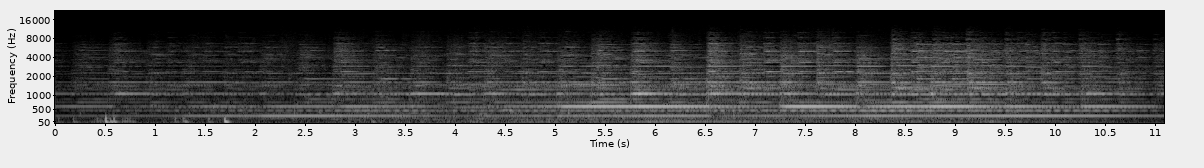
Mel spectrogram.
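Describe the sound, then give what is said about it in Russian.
Church bells of the Svyatogorsky Monastery ring in a dense, continuous peal, with several bells struck repeatedly and their long metallic tones overlapping and humming on; loud, with no talking. “Бориса Годунова будет ставить с колоколами Святогорского монастыря.”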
